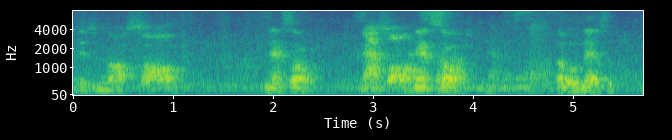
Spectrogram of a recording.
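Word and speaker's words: נשא: The pronunciation is Nassau.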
